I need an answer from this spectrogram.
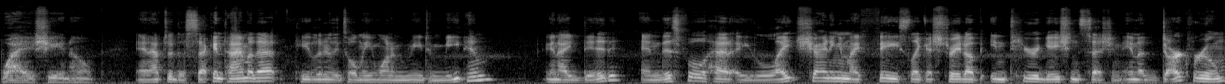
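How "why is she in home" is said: scary, threatening, menacing voice. Retelling a guy's phone call when she got home late, retelling a scary voice. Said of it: "Scary ass voice".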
